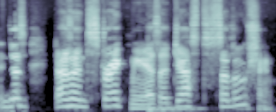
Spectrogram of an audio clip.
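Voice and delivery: mock him with a nasal lecturing tone; Jordan Peterson impression. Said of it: "mock someone's voice".

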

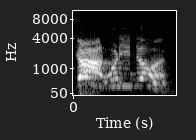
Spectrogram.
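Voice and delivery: mock-bark his name loud and high; retold shout. General calls hungover colonel early Monday, loud mock bark. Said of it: "And he said".

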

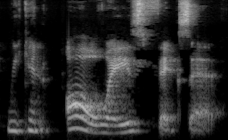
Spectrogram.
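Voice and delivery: ordinary delivery, nothing marked

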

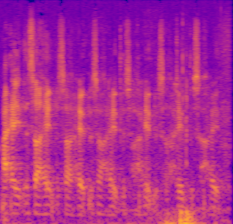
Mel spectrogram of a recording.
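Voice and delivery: hushed panicked muttering; frightened whisper. Real, not acted. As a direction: repeat it under your breath, scared. Hiding in fear.

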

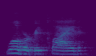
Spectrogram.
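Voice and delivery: ordinary delivery

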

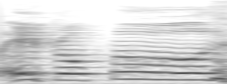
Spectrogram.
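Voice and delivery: high, slow drawn-out call, not as high as the first. Retold or imitated. Cree calling out again, high and drawn out but a step down. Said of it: "I'll yell out the window".

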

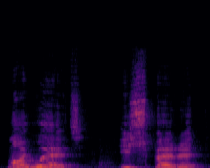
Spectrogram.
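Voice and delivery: high, loud, impassioned preaching; preaching at full force. Acted. Preacher exhorting the congregation at full force. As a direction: lift the voice and drive each phrase home.

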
